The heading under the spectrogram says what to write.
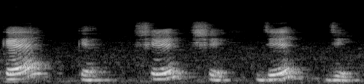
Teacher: একাক্ষর সর্বনাম পদের এ এর উচ্চারণ সম্বৃত বা এ এর মতো হয় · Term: সম্বৃত উচ্চারণ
